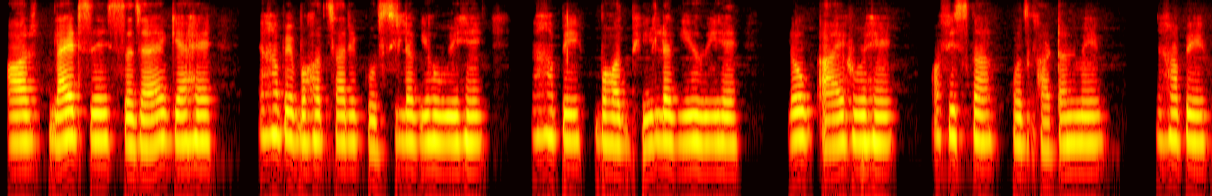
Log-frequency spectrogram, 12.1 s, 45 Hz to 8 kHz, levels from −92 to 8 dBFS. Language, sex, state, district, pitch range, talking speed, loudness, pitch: Hindi, female, Uttar Pradesh, Etah, 185-195 Hz, 170 wpm, -25 LUFS, 190 Hz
